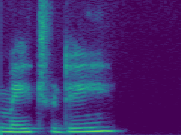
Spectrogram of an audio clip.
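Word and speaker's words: maître d': There's a report from a waitress working late one night, and as she was walking towards the maitre d' stand, is that how you say it, maitre d'? – Mm-hmm.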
